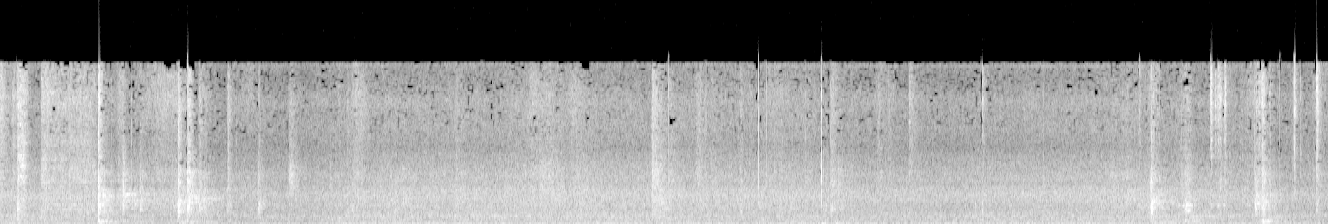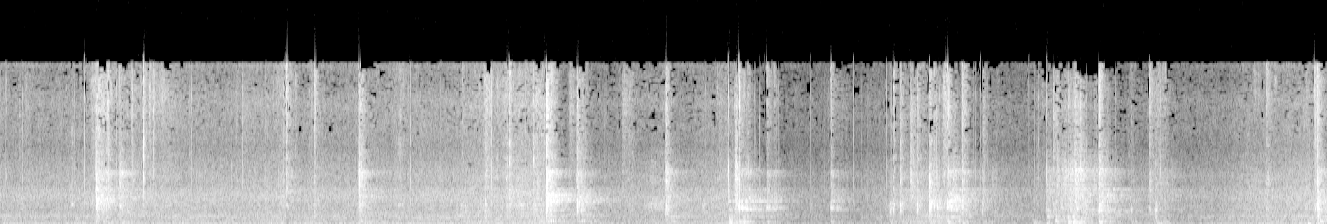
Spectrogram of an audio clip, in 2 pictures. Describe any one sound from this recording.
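Metal panels clank and rattle.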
